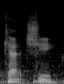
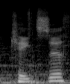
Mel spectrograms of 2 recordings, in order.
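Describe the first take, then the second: First: The name is said the Scottish folklore way. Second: The name is said the officially confirmed way. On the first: This follows the traditional folklore name. "these people could not simply read the words Cait Sith and pronounce it any other way other than catchy" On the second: This is the confirmed name of the character. "his name is pronounced confirmed by Square Enix, and it is in fact Cait Sith"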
